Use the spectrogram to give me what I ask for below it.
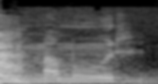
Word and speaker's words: Mahmoud: I skip the H, but it's Mahmoud. Mahmoud. Yeah. You actually do pretty good. Say it again. Mahmoud. It's not actually not bad. No, me personally, I couldn't pronounce my own name till I was 8, 9. Wow. Yeah. Because I was born here, and I wasn't speaking Arabic. So it's ah. It's the ha.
